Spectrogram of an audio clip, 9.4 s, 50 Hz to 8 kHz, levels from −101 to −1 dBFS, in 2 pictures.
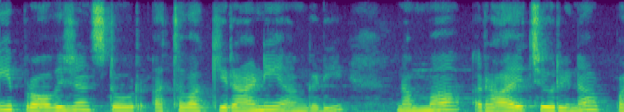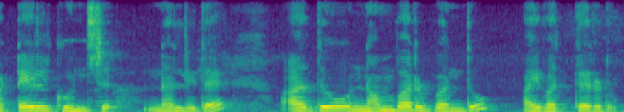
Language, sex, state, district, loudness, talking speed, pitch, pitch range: Kannada, female, Karnataka, Raichur, -16 LUFS, 90 wpm, 225 Hz, 210-240 Hz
